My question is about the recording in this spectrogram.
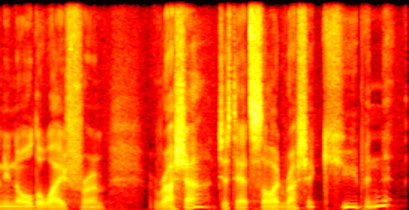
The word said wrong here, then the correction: Kuban: Kuban, thank you.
